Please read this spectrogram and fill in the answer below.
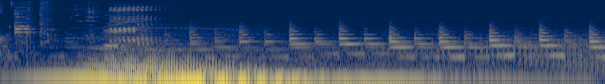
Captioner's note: glitch Transition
